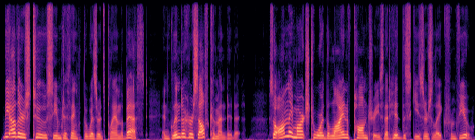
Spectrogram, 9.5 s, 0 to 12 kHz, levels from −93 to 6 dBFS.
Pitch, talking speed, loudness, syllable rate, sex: 210 Hz, 210 wpm, -19 LUFS, 5.0 syllables/s, female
